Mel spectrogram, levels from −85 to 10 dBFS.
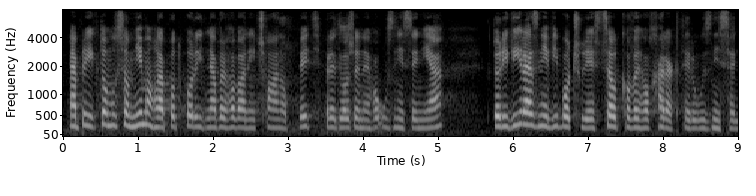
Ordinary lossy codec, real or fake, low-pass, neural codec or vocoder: none; fake; none; codec, 16 kHz, 0.8 kbps, ZipCodec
